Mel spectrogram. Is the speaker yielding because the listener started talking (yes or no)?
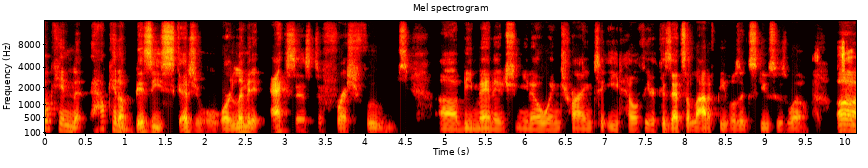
no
